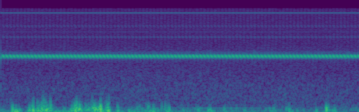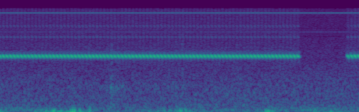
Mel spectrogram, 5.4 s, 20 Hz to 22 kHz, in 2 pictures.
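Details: One continuous high trill from an Italian tree cricket on a June 2010 evening in the Algarve, Portugal, steady for about five seconds before a short pause and restart, with low rumbling bumps in the first second.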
